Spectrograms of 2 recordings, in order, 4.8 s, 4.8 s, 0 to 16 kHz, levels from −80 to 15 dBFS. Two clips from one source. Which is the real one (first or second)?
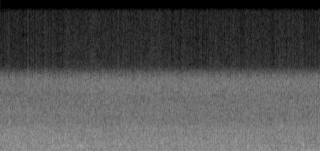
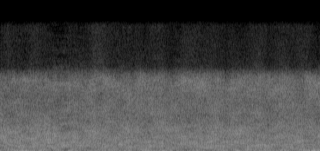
first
